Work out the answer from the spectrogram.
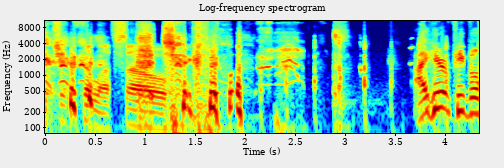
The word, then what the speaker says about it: Chick-fil-A: I mean, uh, I know Man Versus Game, there's like I think the owner of, uh, Chickfila, Chick-fil-A or however the hell you pronounce it watches his stream.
